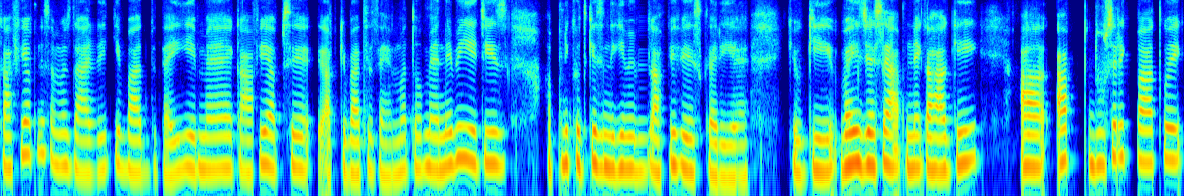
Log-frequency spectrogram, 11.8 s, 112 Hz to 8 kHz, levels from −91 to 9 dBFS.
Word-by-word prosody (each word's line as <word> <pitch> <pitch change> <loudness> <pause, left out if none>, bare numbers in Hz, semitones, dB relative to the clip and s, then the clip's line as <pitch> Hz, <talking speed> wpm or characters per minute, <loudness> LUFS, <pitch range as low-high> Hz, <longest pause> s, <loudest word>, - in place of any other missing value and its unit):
काफ़ी 210 +6 -2
अपनी 280 +1 -2
समझदारी 205 -6 -4
की 225 +2 -5
बात 190 -1 -1
बताई 185 -3 -4
ये 205 +1 -1
मैं 205 0 -1
काफ़ी 190 +3 -1
आपसे 210 0 -1 0.3
आपकी 195 - -4
बात 180 -1 -1
से 200 - -6
सहमत 185 +2 -6
हूँ। 205 - -3
मैंने 205 +1 +1
भी 250 +2 +2
ये 240 - +3
चीज़ 225 -1 +1 0.4
अपनी 230 0 -1
खुद 230 - +2
की 230 - +4
ज़िन्दगी 210 -1 +2
में 205 - +1
भी 195 0 -5
काफ़ी 195 +2 0
फेस 195 -3 0
करी 170 -2 -2
है 170 +1 -3 0.4
क्योंकि 185 +2 -1 0.2
वही 225 +2 +9
जैसे 220 +1 +5
आपने 205 -1 +2
कहा 200 -1 +3
कि 235 +3 +2 0.4
आ 215 - +6 0.3
आप 240 0 +3
दूसरी 220 +5 +2
बात 230 -1 +1
को - - +4
205 Hz, 205 wpm, -22 LUFS, 195-225 Hz, 0.4 s, वही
